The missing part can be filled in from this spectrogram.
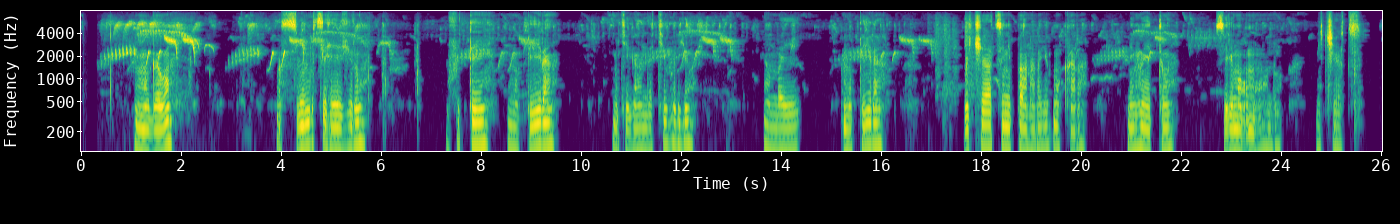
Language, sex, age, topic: Kinyarwanda, male, 50+, government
